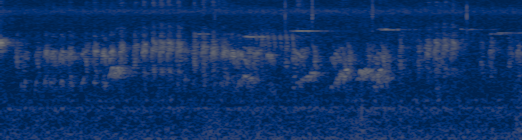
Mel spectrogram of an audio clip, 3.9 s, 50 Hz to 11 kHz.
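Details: Red-whiskered bulbul decoy bird from Kim Bôi, Vietnam, recorded 8 September 2019 during trapping of wild birds, singing lively chattering phrases with rising and falling whistled notes over soft background hiss.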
